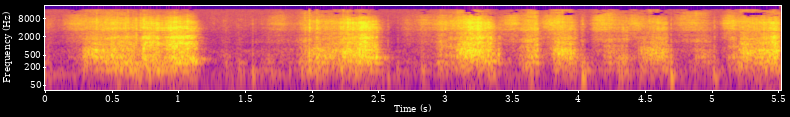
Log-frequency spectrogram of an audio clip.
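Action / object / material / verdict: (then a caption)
scrape / hard plastic bin with lid / plastic / none. Long natural nails on both hands scratch and rub the front side of a medium, hollow, hard green plastic bin with a lid that looks empty. The result is a series of dry, rasping strokes that swell and fade, with a bright, scratchy hiss and a papery midrange and little low end.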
